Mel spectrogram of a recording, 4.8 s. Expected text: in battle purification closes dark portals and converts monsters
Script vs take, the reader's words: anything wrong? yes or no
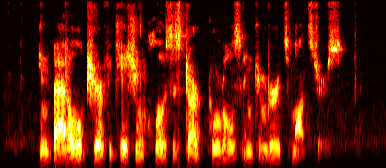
no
